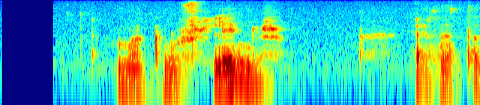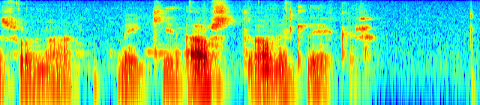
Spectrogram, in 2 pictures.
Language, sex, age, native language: Icelandic, male, 11, Icelandic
